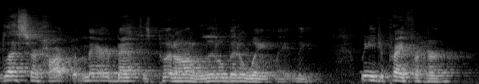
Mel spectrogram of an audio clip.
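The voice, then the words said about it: Put-on Southern American accent. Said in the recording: “I don't know why I busted out the Southern accent there.”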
